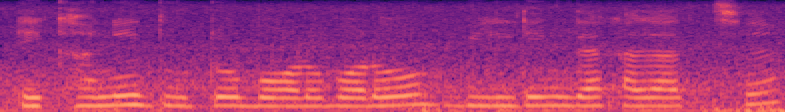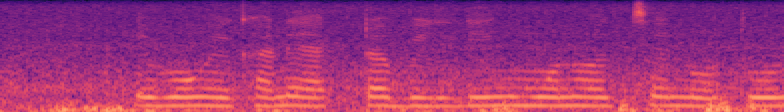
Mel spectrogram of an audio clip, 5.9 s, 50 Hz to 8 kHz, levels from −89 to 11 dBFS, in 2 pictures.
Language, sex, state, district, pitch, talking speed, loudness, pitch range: Bengali, female, West Bengal, Paschim Medinipur, 225 Hz, 155 wpm, -14 LUFS, 220-230 Hz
